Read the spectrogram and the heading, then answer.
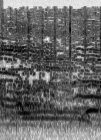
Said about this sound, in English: Demonstrators stopped to cheer because she said yes. A black couple, protesters in Philly, in the middle of the street, with him taking to one knee, proposing in front of the crowd and the riot police.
